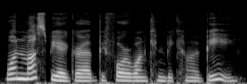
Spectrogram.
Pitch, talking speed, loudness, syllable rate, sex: 190 Hz, 265 wpm, -18 LUFS, 7.3 syllables/s, female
